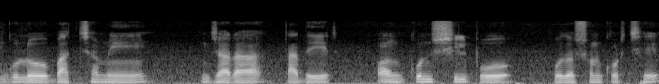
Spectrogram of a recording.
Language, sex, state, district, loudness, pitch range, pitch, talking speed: Bengali, male, West Bengal, North 24 Parganas, -18 LUFS, 100-110 Hz, 100 Hz, 80 wpm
